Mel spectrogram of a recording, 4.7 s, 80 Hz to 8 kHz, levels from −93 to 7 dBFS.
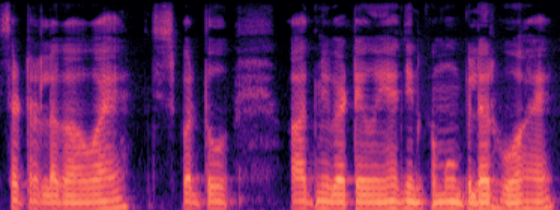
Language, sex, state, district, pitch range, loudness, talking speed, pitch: Hindi, male, Uttar Pradesh, Shamli, 100-105 Hz, -19 LUFS, 205 wpm, 100 Hz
